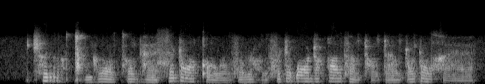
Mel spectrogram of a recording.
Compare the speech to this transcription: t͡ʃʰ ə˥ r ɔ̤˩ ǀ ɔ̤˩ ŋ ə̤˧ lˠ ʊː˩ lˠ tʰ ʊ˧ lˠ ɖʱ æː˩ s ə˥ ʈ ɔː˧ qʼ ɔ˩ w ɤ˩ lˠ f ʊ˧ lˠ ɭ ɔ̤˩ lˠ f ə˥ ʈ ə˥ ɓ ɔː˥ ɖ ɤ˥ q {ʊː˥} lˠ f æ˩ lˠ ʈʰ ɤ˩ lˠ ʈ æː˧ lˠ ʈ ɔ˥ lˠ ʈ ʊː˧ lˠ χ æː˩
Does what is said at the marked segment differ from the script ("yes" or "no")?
no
